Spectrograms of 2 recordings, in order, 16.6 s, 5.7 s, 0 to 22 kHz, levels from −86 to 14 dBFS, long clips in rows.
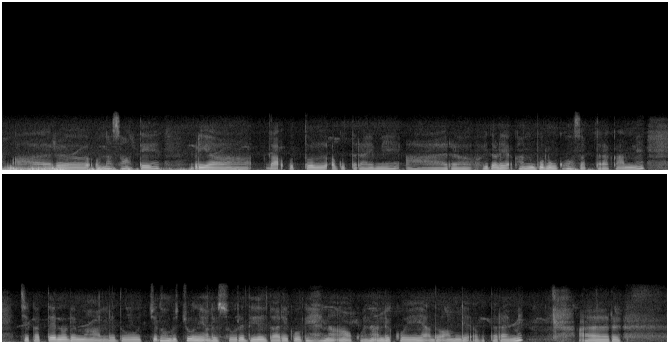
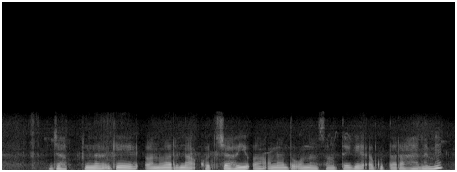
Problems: none marked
